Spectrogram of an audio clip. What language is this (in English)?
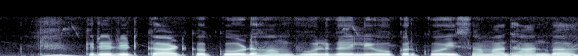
Bhojpuri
